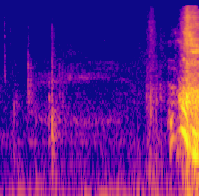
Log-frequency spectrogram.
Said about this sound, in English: Sorry, just sneezed. I'm sorry if I just blew your eardrums out.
